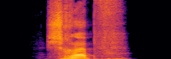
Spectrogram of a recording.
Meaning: 1. singular imperative of schröpfen 2. first-person singular present of schröpfen
- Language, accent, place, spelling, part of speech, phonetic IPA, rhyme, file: German, Germany, Berlin, schröpf, verb, [ʃʁœp͡f], -œp͡f, De-schröpf.ogg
